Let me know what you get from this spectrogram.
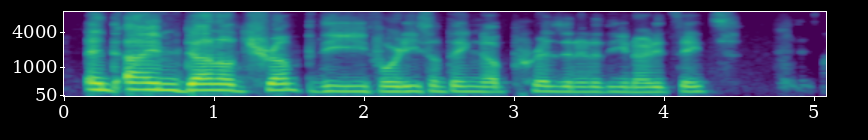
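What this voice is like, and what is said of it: Donald Trump impression. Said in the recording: “I kind of lost the accent. Uh, the voice. ... you want it lower. Lower. You want to elongate your words. ... somewhere between New Jersey and dumb”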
